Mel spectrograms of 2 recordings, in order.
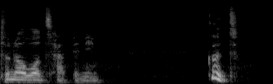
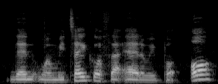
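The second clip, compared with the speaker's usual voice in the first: usual speaking voice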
